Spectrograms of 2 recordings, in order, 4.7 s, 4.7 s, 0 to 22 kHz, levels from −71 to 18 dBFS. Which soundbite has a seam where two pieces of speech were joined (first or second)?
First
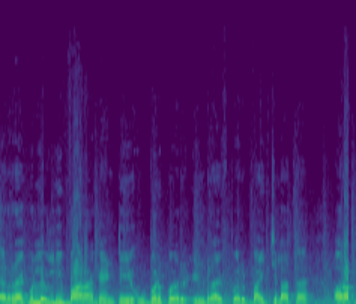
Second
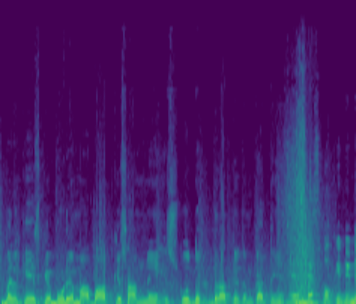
second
